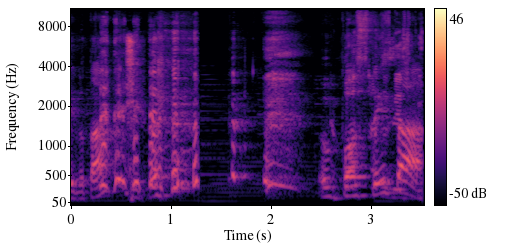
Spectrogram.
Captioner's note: laughs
